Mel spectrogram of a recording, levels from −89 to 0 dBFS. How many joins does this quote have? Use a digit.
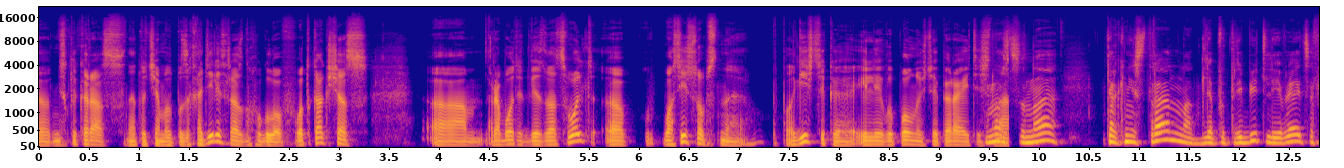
1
